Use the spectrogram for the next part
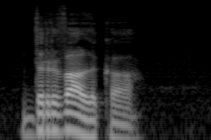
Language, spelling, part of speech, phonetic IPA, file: Polish, drwalka, noun, [ˈdrvalka], Pl-drwalka.ogg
